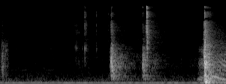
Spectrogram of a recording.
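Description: Hand-held self-adjusting wire stripper clicking and snapping as it grips and strips a wire's insulation: a few sharp clicks, the loudest about a second and a half in, over a faint low hum.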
